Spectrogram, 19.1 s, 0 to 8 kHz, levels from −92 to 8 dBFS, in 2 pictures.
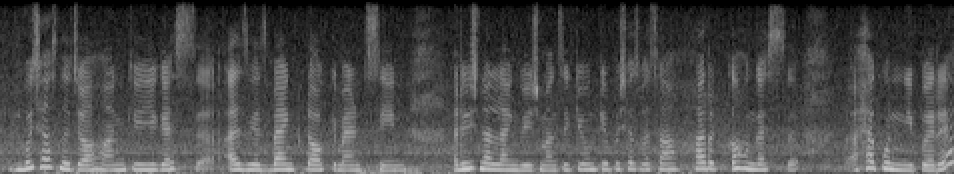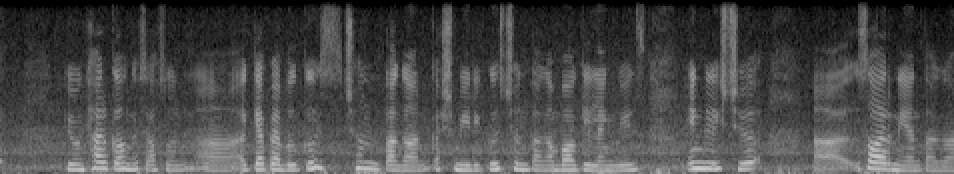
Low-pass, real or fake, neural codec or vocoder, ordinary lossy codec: none; real; none; none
